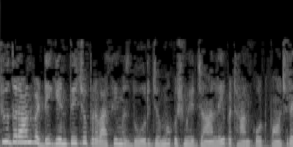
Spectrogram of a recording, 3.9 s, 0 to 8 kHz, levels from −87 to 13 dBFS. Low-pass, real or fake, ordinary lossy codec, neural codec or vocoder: 7.2 kHz; real; MP3, 24 kbps; none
